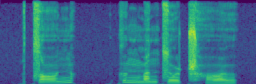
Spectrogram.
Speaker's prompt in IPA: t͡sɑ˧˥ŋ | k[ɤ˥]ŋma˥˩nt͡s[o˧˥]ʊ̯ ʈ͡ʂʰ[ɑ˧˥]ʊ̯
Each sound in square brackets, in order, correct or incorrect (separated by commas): incorrect, correct, incorrect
